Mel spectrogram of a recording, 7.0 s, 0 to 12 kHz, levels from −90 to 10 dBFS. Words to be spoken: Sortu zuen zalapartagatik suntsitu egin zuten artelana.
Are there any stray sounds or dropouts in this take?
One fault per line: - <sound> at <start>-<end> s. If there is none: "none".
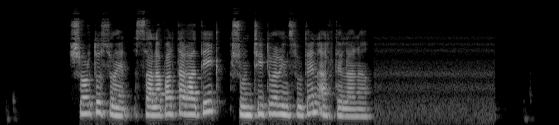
none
